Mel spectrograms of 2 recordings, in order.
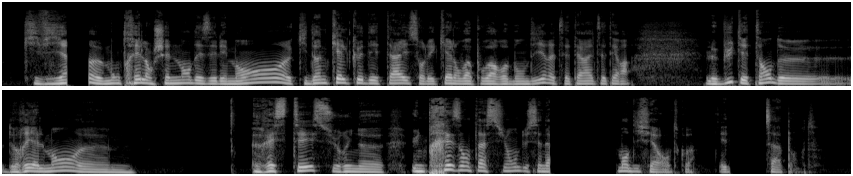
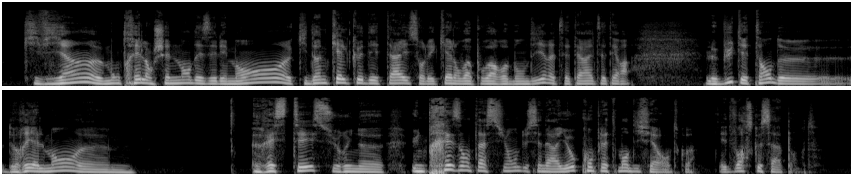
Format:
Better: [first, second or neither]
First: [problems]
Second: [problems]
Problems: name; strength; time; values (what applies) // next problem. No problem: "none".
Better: second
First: audio cutting out; at 0.5 s, at 14 s for 0.5 s and at 16 s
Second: none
